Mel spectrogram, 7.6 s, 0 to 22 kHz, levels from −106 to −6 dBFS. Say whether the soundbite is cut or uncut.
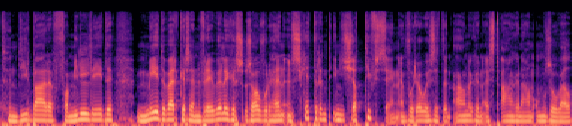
uncut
